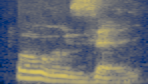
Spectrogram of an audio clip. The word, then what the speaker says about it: poser: the monkey, so pou, and the double S, is that going to give me the insect or the snake? It's going to give me the snake, so pousser, okay, pousser. If I had this word, but I've got one S, which is like a Z, so that is going to be poser, poser, okay, poser.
